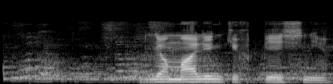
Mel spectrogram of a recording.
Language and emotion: Russian, neutral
